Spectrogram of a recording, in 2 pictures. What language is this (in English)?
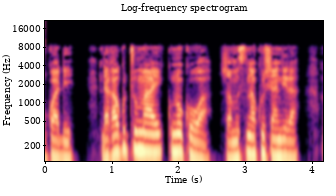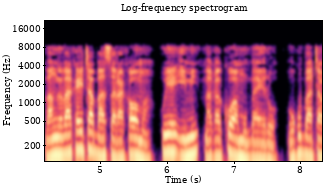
Shona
